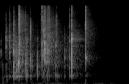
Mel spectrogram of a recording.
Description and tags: COKE CANS CRUSH C617 002
There were about twenty coke cans, four plastic cups, a garbage pail and an empty Culligan water bottle. These were arranged in various configurations and then kicked, dropped, smashed, crushed or otherwise mutilated. The sources were recorded with four Josephson microphones — two C42s and two C617s — directly to Pro Tools through NPNG preamps. Final edits were performed in Cool Edit Pro. The C42s are directional and these recordings have been left 'as is'. However most of the omnidirectional C617 tracks have been slowed down to half speed to give a much bigger sound. Recorded by Zach Greenhorn and Reid Andreae at Pulsworks Audio Arts.
impact, npng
